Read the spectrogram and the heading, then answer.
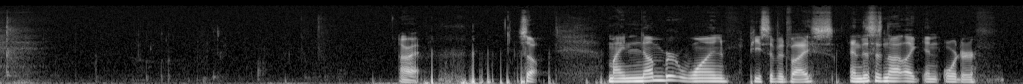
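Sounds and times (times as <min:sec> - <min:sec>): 
person drinking water with soft gulps: 0:01.3 - 0:03.2
speech: 0:04.0 - 0:04.4, 0:05.2 - 0:05.5, 0:06.1 - 0:09.9.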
